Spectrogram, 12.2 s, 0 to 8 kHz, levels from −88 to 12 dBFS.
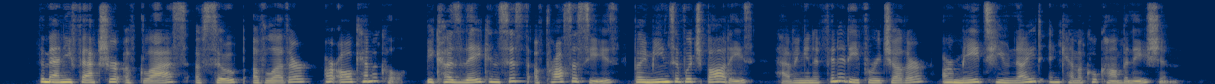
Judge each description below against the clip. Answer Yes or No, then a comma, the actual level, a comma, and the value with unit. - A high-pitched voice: Yes, high, 225 Hz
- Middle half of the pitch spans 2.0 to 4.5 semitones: No, wide, 5.6 semitones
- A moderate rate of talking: Yes, average, 170 wpm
